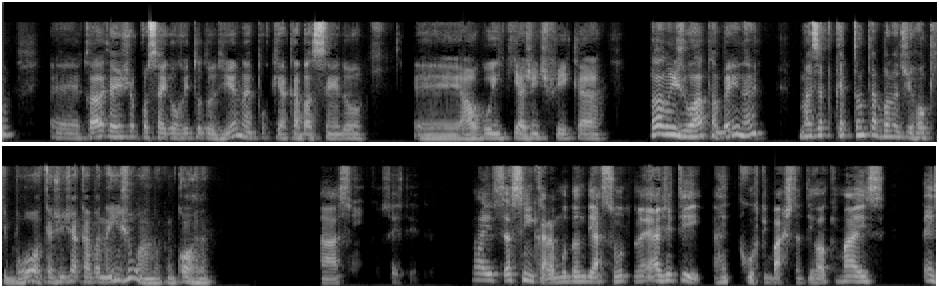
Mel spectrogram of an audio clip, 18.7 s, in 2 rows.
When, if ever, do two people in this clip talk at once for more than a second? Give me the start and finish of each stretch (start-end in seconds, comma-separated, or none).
none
